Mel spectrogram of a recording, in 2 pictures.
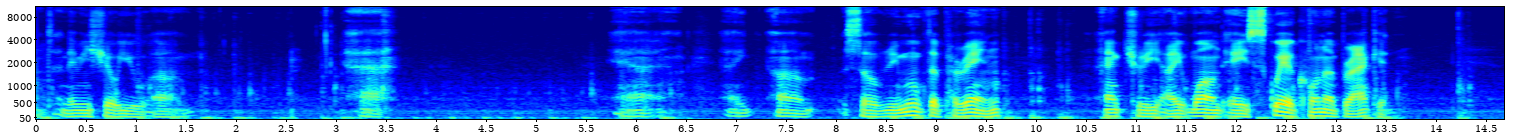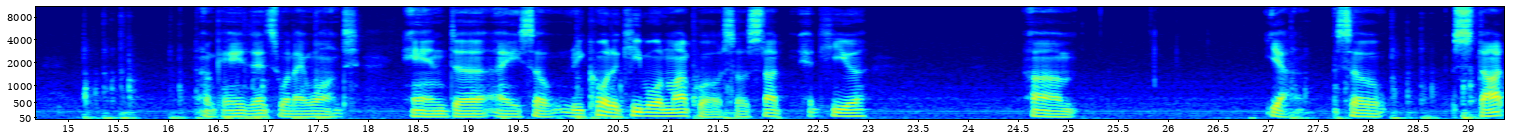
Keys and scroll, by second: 0.6 f, 1.0 Home, 1.3 f, 1.9 f, 2.8 Home, 3.0 f, 3.4 f, 4.7 f, 5.4 f, 5.8 Home, 6.2 f, 6.8-7.6 scroll up 7, 8.0-12.7 typing, 10.9 scroll, 11.6 scroll down 7, 15.8-17.9 typing, 18.4-19.0 scroll down 6, 21.2 Home, 21.5 d, 28.9 Delete.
